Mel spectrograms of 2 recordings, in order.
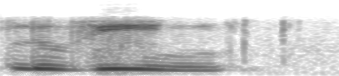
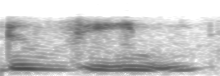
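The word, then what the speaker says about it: Lewin: It's L-O-E-W-N, in something, but it's pronounced Levine. Moshe Levine.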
